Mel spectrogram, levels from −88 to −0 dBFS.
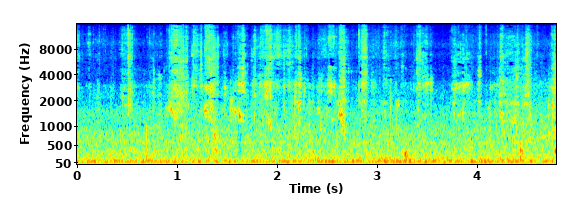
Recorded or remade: recorded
